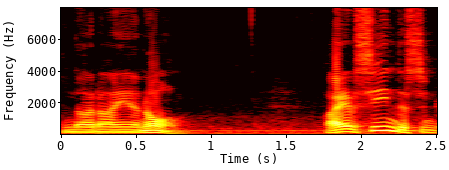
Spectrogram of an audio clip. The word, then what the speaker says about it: nārāyaṇam: If narayanam is at the end of a line, it's pronounced narayanom.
